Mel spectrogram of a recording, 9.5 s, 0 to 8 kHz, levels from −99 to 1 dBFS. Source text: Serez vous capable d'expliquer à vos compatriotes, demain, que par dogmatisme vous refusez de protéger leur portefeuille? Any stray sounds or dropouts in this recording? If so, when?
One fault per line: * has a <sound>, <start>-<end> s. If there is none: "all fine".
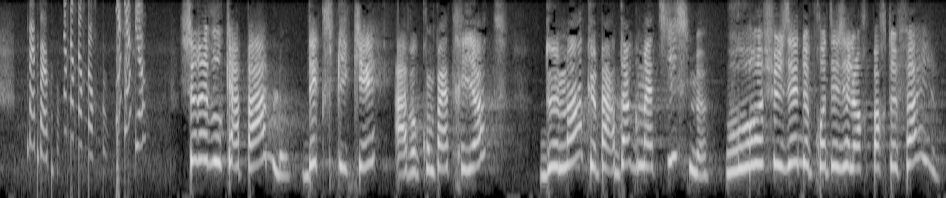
* has a chirp, 0.3-1.6 s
